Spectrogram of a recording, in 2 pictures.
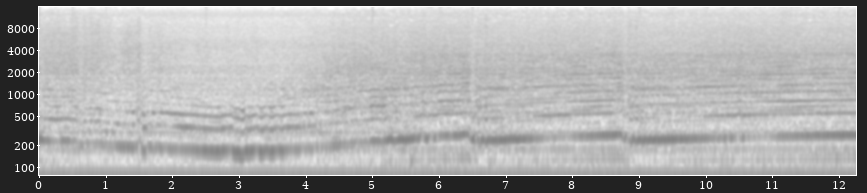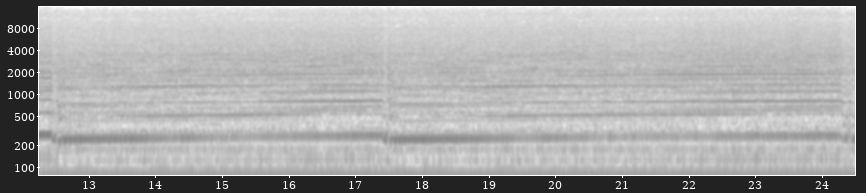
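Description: BMW M3 GT race car's V8 engine heard onboard at racing speed. It slows for a corner over the first three seconds, the pitch falling, then accelerates hard, shifting up four times with each gear held longer than the last. In the last gear the pitch holds nearly steady.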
